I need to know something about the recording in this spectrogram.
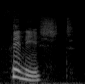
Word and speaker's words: finished: The verb finish, finish, becomes the past tense verb finished, finished, having 2 syllables.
